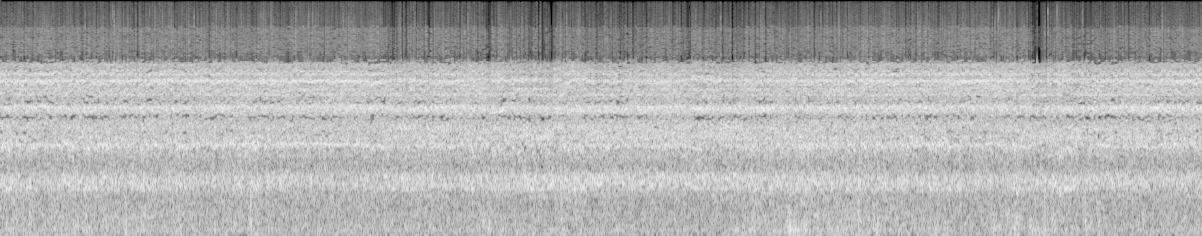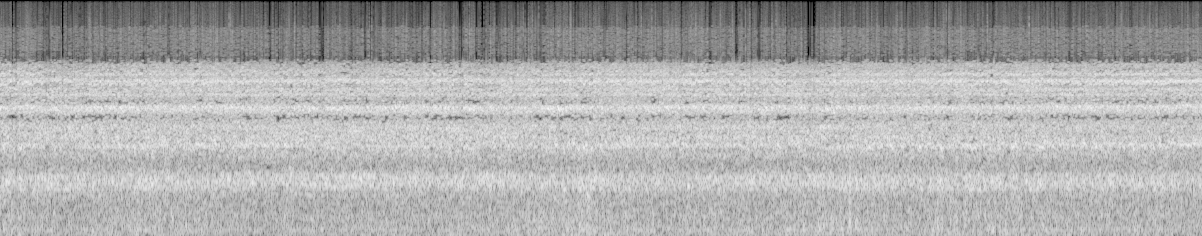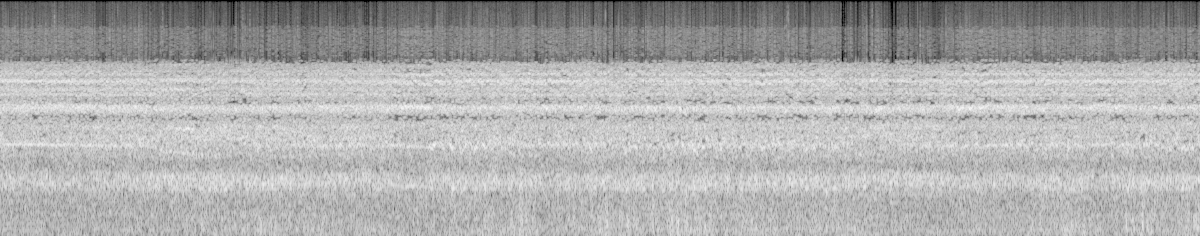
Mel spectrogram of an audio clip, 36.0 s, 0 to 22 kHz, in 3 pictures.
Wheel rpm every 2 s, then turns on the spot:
240, 230, 230, 230, 240, 230, 230, 230, 230, 240, 230, 230, 230, 230, 230, 230, 230, 230.
none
